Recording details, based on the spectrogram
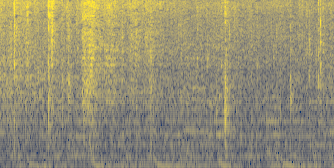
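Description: An egg white French toast sandwich sizzles steadily in a hot pan just after being flipped, with a crackling hiss and occasional scraping clicks, close and without speech.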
